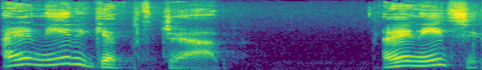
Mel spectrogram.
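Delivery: high swooping sing-song. Acting out a reality show scene, imitating Vicky. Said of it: "And here's Vicky going".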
